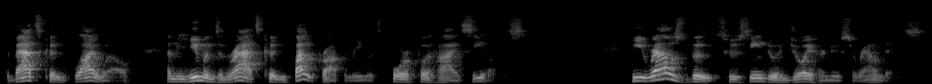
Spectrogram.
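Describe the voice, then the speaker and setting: A man reads a children's story aloud with an expressive delivery. His voice is bright and forceful, moving widely up and down in pitch. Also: measured pace. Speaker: read-aloud reader.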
